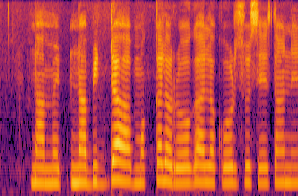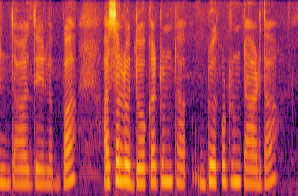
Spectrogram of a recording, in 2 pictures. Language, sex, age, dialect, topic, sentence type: Telugu, female, 18-24, Southern, agriculture, statement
